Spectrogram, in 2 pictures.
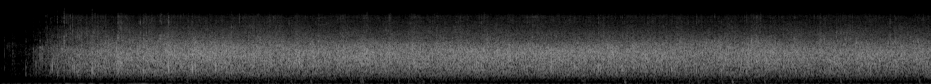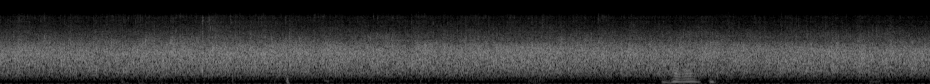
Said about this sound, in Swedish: Och nu har vi ett sånt här Kokkola under här att om vi applåderar riktigt hårt så kan vi se dem.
